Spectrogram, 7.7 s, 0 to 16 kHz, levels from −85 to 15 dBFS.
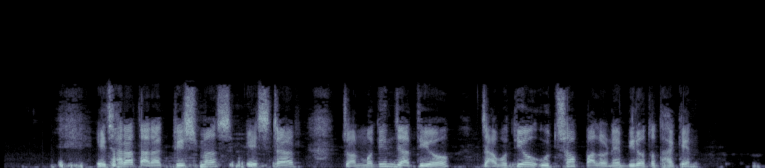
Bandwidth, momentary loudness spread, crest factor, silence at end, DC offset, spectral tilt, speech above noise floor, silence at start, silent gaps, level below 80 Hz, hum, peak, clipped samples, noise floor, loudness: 8.2 kHz; 10 LU; 16 dB; 0.05 s; under 0.1%; -4.5 dB/octave; 26 dB; 0.5 s; none; -56 dBFS; none; -2 dBFS; under 0.1%; -43 dBFS; -18 LUFS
